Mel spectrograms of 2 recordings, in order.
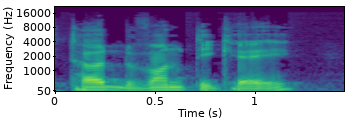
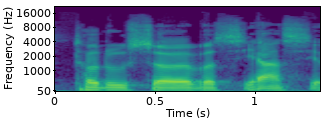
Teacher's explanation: that used to be a U and became a V because the next word begins with a vowel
